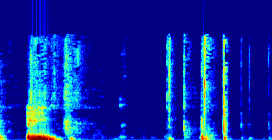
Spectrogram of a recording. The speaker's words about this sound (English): I'm just going to type here a little sentence.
